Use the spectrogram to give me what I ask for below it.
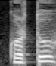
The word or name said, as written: kortú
